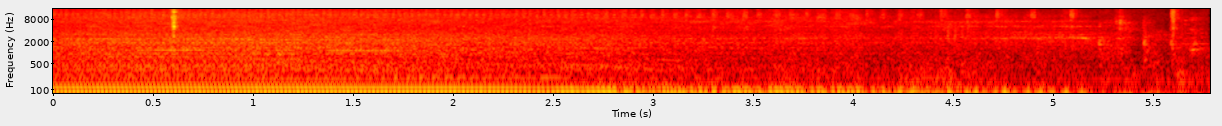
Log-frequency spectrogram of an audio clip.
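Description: A BMW 328Ci E46 engine idles loud and close, a steady low rumble that settles into a rougher, uneven idle partway through.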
